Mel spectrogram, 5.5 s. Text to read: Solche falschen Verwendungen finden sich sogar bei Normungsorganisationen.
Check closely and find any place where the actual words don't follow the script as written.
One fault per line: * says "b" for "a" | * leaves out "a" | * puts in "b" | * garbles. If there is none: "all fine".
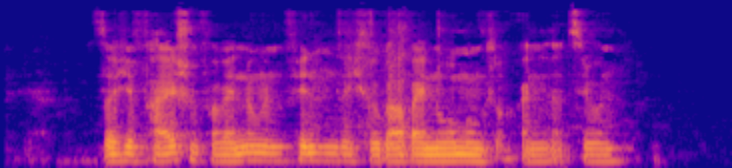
all fine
